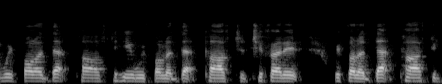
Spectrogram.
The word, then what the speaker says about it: Tiferet: So Tiferet, T-I-P-H-A-R-E-T-H, bearing in mind that there are no vowels. But the original letter that looks like a T is not tet, T-E-T-H. It is tov, T-A-U.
